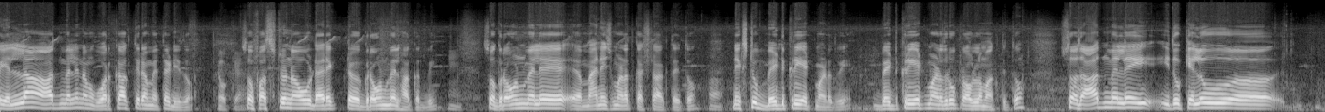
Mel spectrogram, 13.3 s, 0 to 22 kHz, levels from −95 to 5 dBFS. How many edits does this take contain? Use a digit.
0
